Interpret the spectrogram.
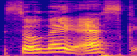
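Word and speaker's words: Sol-Iletsk: It's very hard to say that Russian town, but Soleysk is what it said on YouTube when I typed in how to pronounce it. – Cirque du Soleil-esque.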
